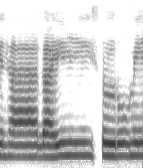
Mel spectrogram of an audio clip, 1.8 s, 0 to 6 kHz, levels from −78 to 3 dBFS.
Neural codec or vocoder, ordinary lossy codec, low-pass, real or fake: codec, 16 kHz, 1 kbps, FreqCodec, larger model; none; 5.4 kHz; fake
